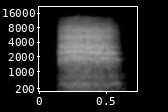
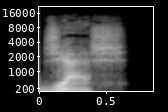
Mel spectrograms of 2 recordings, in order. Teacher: In fact, these two consonant sounds, shh and jash, they're a pair of consonants, and the only difference is that one is lighter, the other is heavier using more of the vocal cords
